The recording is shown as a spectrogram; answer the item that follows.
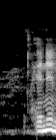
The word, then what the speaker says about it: henen: Henen, maaf ya, bukan henon. Ini dibacanya henen.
